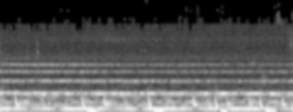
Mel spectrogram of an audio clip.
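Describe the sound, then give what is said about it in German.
A steady, low heartbeat, representing the heartbeat of Mother Earth, thumps in paired beats over a continuous humming drone, deep and muffled, with no voices present. “Ja, du fühlst den Herzschlag von Mutter Erde.”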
